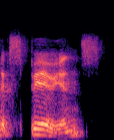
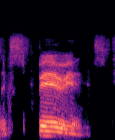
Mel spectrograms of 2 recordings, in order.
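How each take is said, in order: First: Said in the usual way. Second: "Experience" slowly drawn out in syllables; "Experience" very slow, falling at the end. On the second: Shown as a demonstration. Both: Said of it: "How many syllables?".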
